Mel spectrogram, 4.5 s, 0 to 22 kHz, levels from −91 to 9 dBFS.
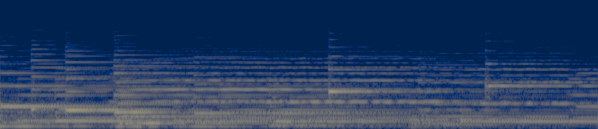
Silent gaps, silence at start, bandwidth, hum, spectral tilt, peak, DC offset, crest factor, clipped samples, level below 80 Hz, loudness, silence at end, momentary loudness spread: none; 0 s; 8 kHz; none; -8 dB/octave; -24 dBFS; under 0.1%; 14 dB; under 0.1%; -72 dBFS; -40 LUFS; 0 s; 8 LU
